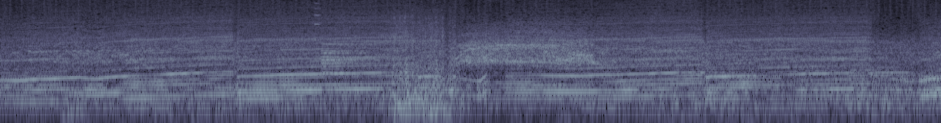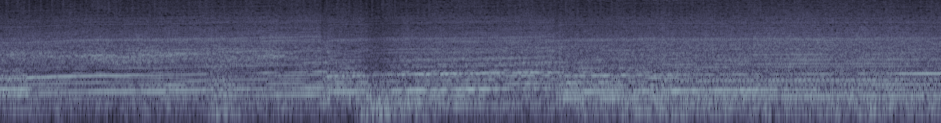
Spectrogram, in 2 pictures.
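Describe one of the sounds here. A race car engine revs hard, rising in pitch and dropping with each gear change.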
